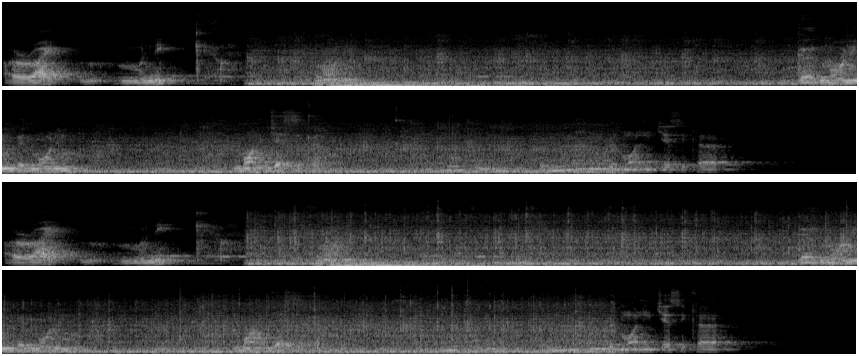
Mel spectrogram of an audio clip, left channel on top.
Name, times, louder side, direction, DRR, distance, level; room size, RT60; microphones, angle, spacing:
voice 1, 0.0-1.7 2.0-2.4 3.0-3.6 7.8-9.4 10.9-11.9, left 3 dB, 30° left, 3 dB, 0.4 m, -30 dB
sound 1, 1.1-7.5, right 4 dB, 50° right, 1.0 m, -50 dB
sound 2, 2.4-14.7, right 1 dB, 85° right, 0.7 m, -34 dB
sound 3, 3.1-5.8, equal, 10° left, 1.0 m, -32 dB
voice 2, 12.8-15.1, equal, 70° left, 5 dB, 0.7 m, -34 dB
voice 3, 14.6-15.7, right 2 dB, 30° right, 7 dB, 0.4 m, -35 dB
6.2 x 2.9 x 5.4 m, 0.94 s
head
